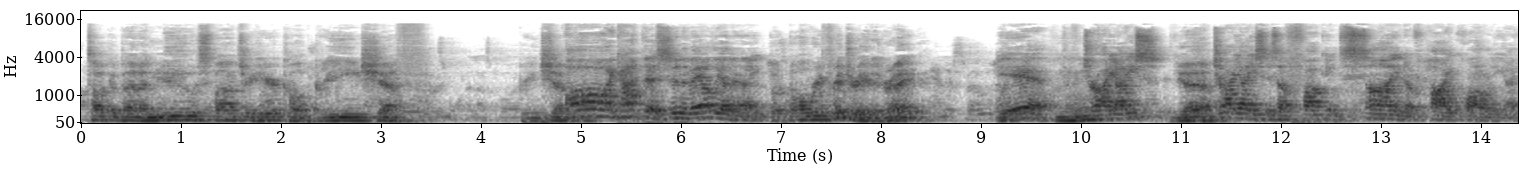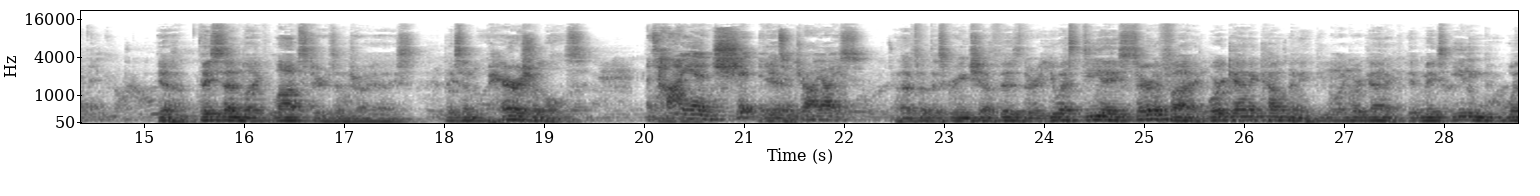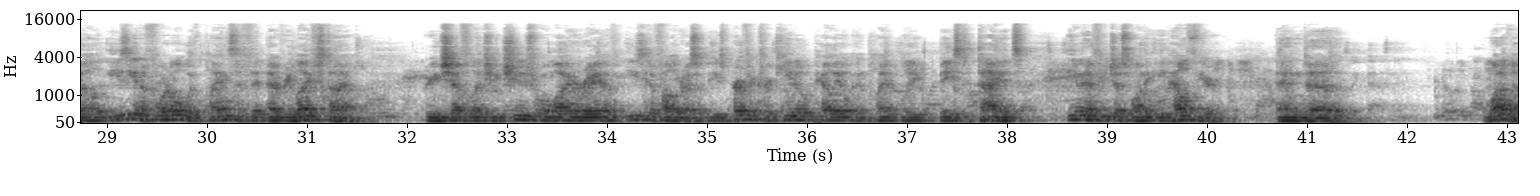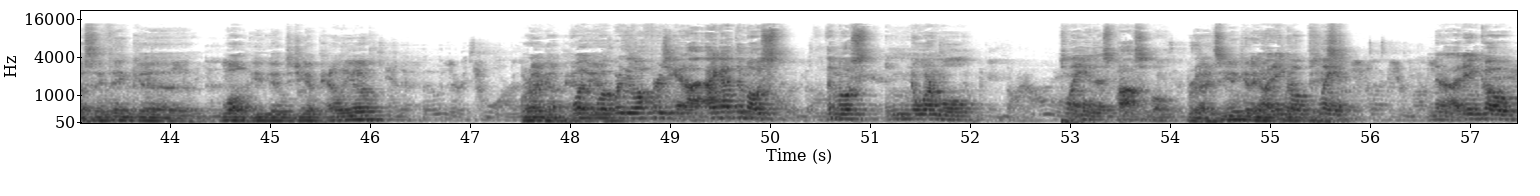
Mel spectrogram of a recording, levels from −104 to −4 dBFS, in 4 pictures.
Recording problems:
off-mic speech; far
room echo; slight; dies away in 0.4 s
background chatter; faint; throughout; 2 voices, 20 dB below the speech

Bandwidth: 13.5 kHz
